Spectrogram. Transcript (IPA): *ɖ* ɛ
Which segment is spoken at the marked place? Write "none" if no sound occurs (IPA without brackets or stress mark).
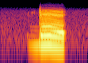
ɖ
